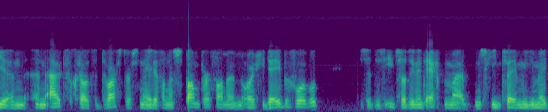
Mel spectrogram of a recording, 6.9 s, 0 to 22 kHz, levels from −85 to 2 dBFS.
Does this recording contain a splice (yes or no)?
no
